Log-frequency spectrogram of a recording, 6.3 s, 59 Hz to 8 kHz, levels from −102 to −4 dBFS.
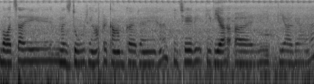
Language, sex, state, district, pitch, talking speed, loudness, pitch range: Hindi, female, Uttar Pradesh, Muzaffarnagar, 200 Hz, 135 wpm, -18 LUFS, 195-215 Hz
